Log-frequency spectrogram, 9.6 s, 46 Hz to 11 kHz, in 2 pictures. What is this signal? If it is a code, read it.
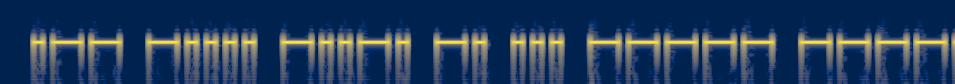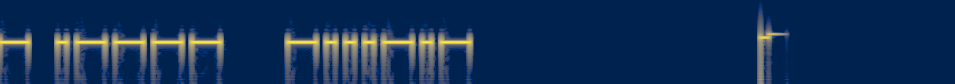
Morse code, heard as a keyed tone, about 24 wpm, 700 Hz. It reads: W6/NS001 <BK>
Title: SOTA QSO Practice 25wpm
